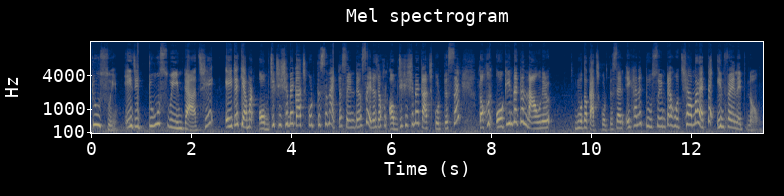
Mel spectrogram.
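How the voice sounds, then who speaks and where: A woman in her twenties from Bangladesh, teaching an online English grammar class and often checking that students follow, with slow, drawn-out example sentences. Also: sits high, very animated, fairly bright tone. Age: 20s. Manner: keeps asking students questions to check understanding; stretches out example sentences slowly. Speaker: admission test English tutor.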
